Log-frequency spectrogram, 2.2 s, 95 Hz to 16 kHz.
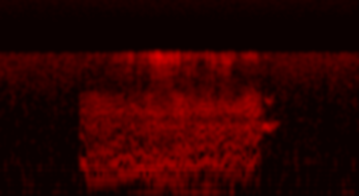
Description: Sam the fat lazy chihuahua snoring.2016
